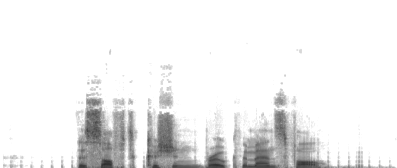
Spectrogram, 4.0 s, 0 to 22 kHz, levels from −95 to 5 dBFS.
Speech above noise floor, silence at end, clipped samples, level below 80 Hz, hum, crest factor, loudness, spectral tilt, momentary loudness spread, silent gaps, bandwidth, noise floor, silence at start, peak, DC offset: 33 dB; 0.8 s; under 0.1%; -56 dBFS; none; 22 dB; -23 LUFS; -4.5 dB/octave; 9 LU; none; 9.8 kHz; -55 dBFS; 0.8 s; -2 dBFS; under 0.1%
